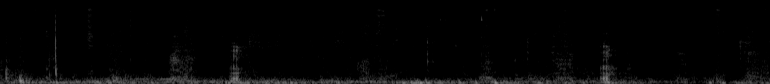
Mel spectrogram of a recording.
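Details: Small wild boar, freed into the wild, foraging: brief low grunts scattered through the recording, with a stronger one near the end, amid crackling leaves and sharp clicking sounds of rooting.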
